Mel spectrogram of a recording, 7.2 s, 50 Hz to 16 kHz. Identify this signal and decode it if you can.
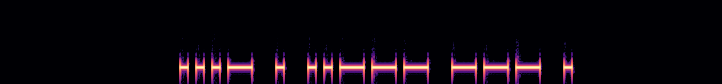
Morse code, heard as a keyed tone, about 15 wpm, 700 Hz. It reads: VE2OE
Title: DXCC-100 Call Signs - 5 Characters - Repeated 2x - 15wpm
